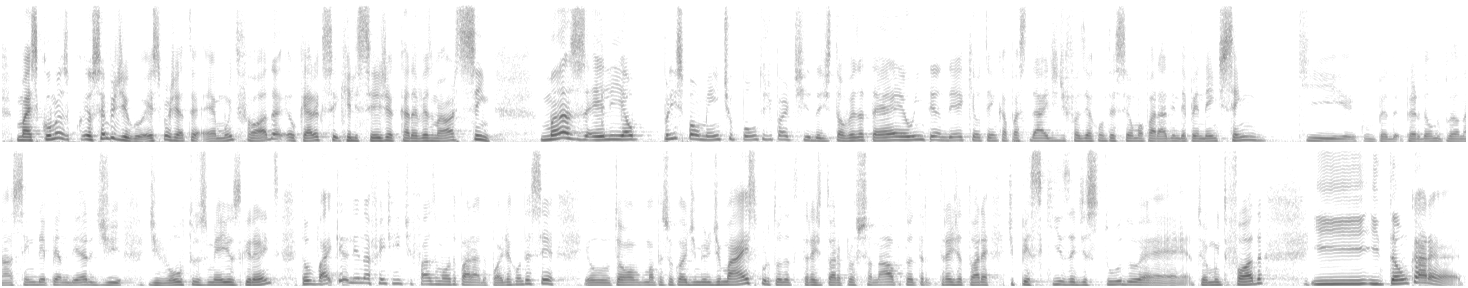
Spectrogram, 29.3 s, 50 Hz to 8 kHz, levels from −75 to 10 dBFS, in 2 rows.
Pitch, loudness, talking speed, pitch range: 160 Hz, -35 LUFS, 210 wpm, 145-195 Hz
